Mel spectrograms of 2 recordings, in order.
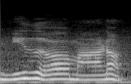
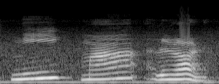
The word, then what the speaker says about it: निर्माण: ये क्या हो गया हम लोगों का और यदि यहां दे दिए तो ये हो गया नी मा रण। इस तरह से मतलब र का उच्चारण जो वर्ण में रेफर लगता है उससे पहले हो जाता है।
